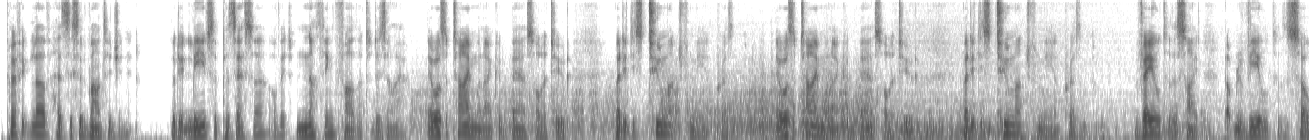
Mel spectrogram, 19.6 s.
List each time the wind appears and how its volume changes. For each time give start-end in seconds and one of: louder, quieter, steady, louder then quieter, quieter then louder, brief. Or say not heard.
4.8-19.6 louder then quieter.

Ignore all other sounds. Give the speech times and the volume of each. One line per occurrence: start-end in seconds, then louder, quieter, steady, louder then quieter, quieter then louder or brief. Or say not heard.
0.0-16.4 steady
17.0-19.6 brief.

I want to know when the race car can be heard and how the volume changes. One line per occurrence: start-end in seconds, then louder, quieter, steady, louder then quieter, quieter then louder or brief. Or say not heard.
not heard.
